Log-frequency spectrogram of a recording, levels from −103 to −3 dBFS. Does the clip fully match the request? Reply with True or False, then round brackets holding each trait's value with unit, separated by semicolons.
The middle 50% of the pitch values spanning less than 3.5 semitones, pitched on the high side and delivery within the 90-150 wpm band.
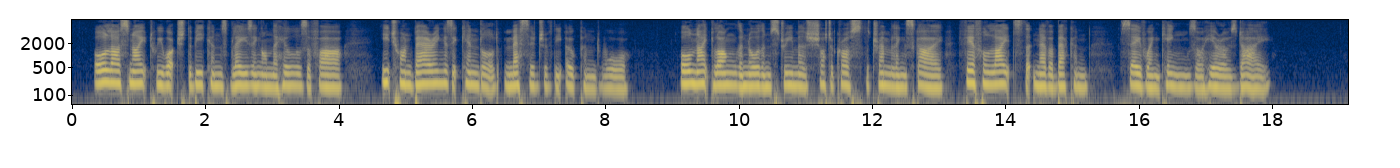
False (2.5 semitones; 175 Hz; 140 wpm)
